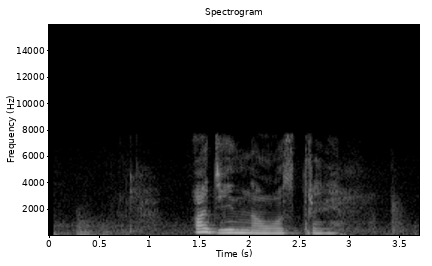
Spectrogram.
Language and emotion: Russian, sad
